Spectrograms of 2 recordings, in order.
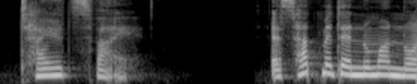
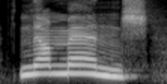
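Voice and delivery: pitched up and louder, pleased greeting; delighted exclamation; 5 semitones higher, 4 dB louder than usual. A narrator's reading. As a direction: call out in happy surprise. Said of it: "rief Thomas erfreut aus".

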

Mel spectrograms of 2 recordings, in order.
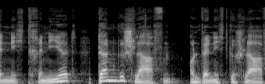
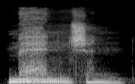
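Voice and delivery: drawn-out weary sigh of a word. Acted. Kalle, woken from hibernation, complains of humans, sighing. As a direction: sigh it out in mild exasperation. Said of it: "seufzte er".

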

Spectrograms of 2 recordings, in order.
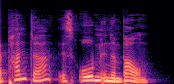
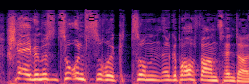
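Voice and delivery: urgent Justus; 5 semitones higher than usual. Acted. Acting Justus's sudden alarm.

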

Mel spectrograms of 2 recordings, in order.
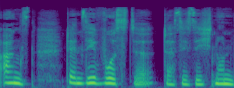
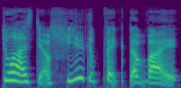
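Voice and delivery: lightly teasing mouse; 7 semitones higher than usual. A narrator's reading. Fipper teasing.

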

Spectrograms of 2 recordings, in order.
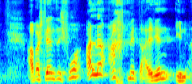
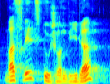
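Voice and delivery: "willst" lifted, slow, lower overall; stress on willst; 5 semitones lower, slower than usual. Shown as a demonstration. Speaker shows the audience a new meaning by stressing "willst". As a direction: lean on "willst" to sound annoyed at the wish. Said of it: "Man könnte aber auch sagen".

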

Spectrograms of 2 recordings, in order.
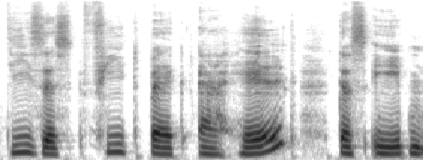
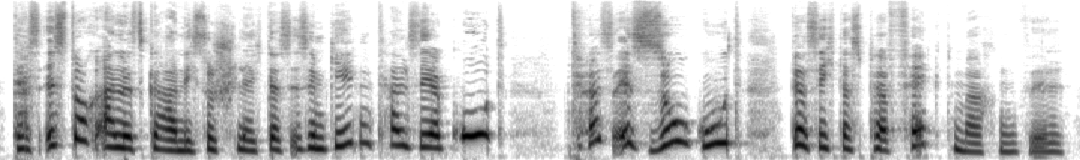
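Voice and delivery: fast, higher and louder, insisting it is good; eager protest; 7 semitones higher, 5 dB louder, faster than usual. Retold or imitated. Supervisor insisting to the student that the work is good, eager. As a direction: rush to reassure, a bit hammed up. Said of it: "ganz entsetzt".

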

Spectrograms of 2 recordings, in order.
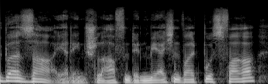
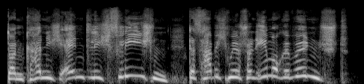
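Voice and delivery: high-pitched naive joy; foolish Thorsten, delighted. Acted. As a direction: welcome the threat as a wish come true. Thorsten rejoices at flying. (hohe, begeisterte Stimme des törichten Thorsten)

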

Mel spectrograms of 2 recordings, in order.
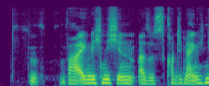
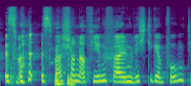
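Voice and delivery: lachend gesprochen; 5 semitones higher, 5 dB louder than usual. Real, not acted. Lacht über Zuganbindungsfrage.

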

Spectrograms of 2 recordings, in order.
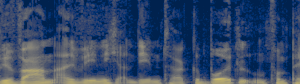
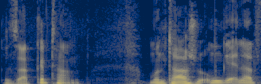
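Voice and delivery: normal talking voice

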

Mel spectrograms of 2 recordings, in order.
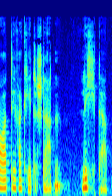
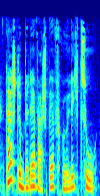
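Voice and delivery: ordinary delivery

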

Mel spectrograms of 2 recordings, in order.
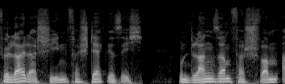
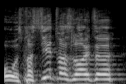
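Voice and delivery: high, bright outburst of glee; excited; 10 semitones higher, 4 dB louder than usual. Real, not acted. Reader hyping up his listeners, excited. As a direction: burst out that something is happening.

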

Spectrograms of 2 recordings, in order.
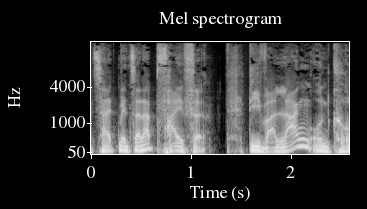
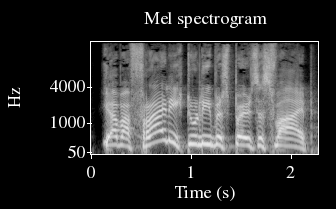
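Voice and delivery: silly conductor being polite to the witch; polite fool. Acted. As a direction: answer sweetly like a good boy. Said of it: "sagte der Schwerthelm artig".

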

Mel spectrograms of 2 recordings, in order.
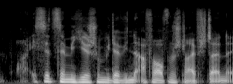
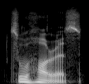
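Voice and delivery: usual speaking voice

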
